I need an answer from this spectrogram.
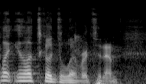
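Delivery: ordinary talk, nothing marked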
